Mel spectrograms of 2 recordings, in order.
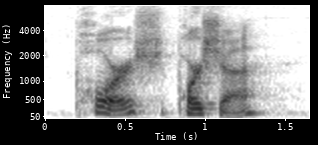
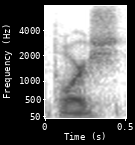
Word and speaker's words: Porsche: All right, this is Porsche, if you want to say it correctly. I know that because I had one and I said Porsche and I was corrected many times.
